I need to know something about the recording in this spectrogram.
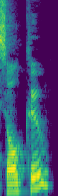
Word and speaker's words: Soulku: Uh Megan Gravit, director of marketing at Soul Coup.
